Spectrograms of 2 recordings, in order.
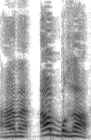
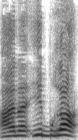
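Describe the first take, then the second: First: The verb begins with an 'a' vowel. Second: The verb begins with an 'i' vowel. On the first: The speaker calls it right. "আ দিয়া উচ্চারণটা শুরু হবে" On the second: The speaker calls it wrong. "রং, এটা ভুল"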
